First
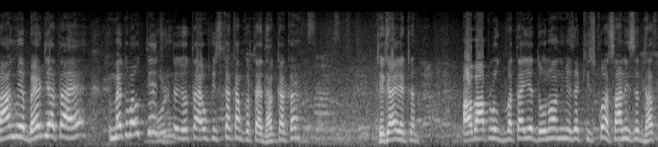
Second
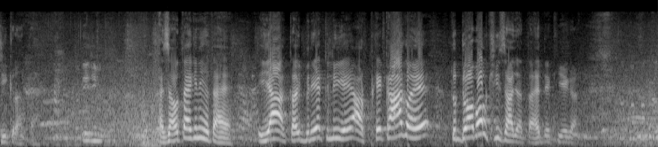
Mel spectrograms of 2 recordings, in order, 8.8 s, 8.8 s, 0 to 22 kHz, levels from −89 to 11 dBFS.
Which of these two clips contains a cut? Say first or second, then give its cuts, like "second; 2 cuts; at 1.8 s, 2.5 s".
first; 1 cut; at 2.2 s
